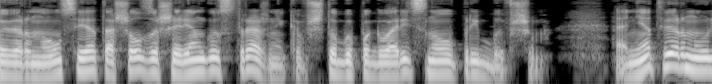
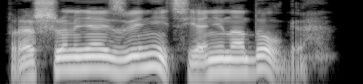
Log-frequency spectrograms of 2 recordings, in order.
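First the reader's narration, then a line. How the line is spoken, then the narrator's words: Through clenched teeth. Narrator (Russian): Ардан процедил сквозь стиснутые зубы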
